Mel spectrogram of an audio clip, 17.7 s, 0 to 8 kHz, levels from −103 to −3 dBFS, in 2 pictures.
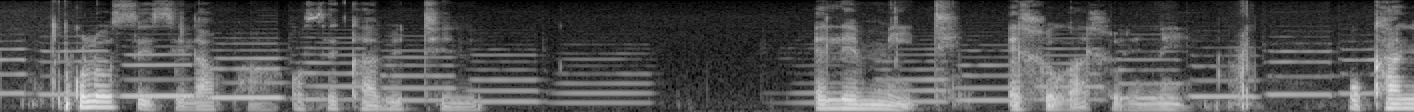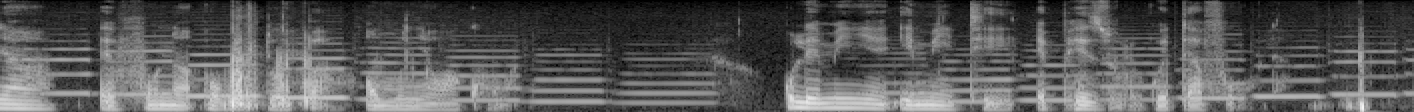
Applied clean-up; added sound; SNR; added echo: none; Wind instrument, woodwind instrument; 11 dB; none.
